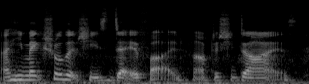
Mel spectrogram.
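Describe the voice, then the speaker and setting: A woman's voice: fairly low pitch, normal speed, fairly bright tone. A woman co-hosting a casual history podcast, talking in a playful, dryly humorous way. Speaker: podcast co-host.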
